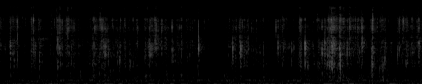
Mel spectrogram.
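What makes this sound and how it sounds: Long painted nails and fingertips pick at, tear and crinkle a clear printed plastic film wrapped around a small solid blue soap bar held in both hands. A quiet, dense run of bright, crisp crackles and rustles continues throughout, with almost no low end.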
